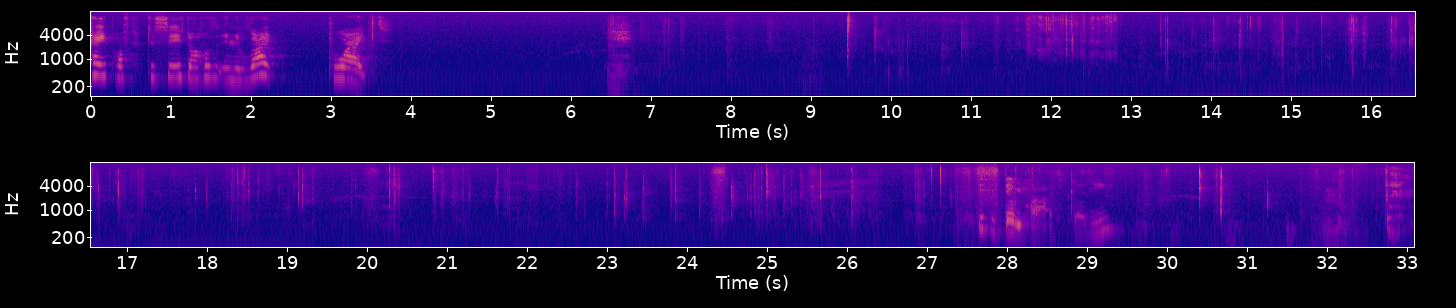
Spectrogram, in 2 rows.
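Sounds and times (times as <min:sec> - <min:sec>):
tape peeling off plastic: 0:09.4 - 0:27.8
tape ripping: 0:11.4 - 0:19.4.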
